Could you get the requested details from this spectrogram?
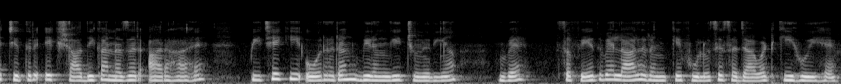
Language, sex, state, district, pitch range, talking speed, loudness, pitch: Hindi, female, Bihar, Purnia, 185-210 Hz, 185 wpm, -14 LUFS, 195 Hz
